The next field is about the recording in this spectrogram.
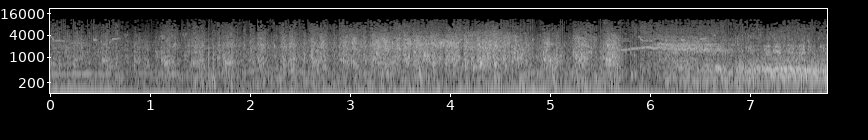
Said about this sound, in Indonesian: Kau dengar, ada suara kereta kuda datang. Oh, siapa itu yang datang?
